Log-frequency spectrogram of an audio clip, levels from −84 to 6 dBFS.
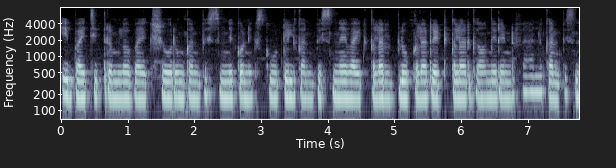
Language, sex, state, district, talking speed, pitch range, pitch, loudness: Telugu, female, Andhra Pradesh, Sri Satya Sai, 175 wpm, 165-175 Hz, 170 Hz, -16 LUFS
